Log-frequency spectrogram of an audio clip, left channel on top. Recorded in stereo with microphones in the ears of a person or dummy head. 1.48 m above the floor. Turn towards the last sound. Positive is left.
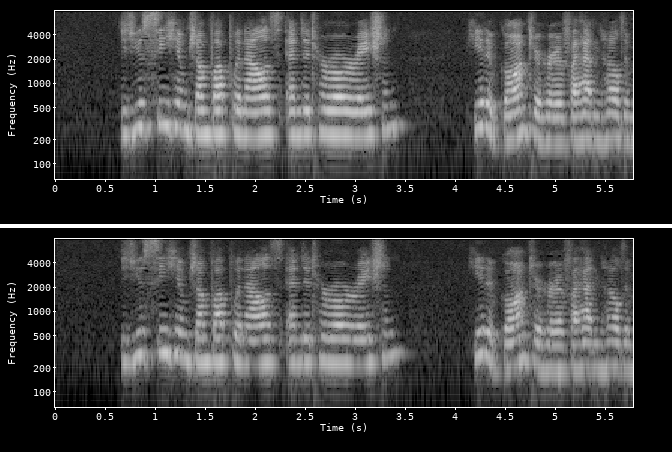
turn(degrees=30)  # may be behind; listen again after turning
